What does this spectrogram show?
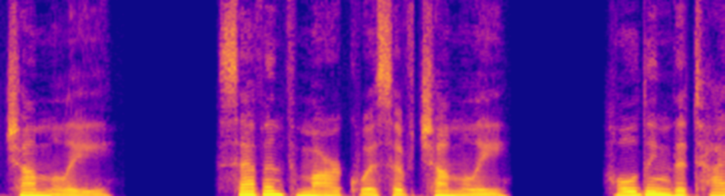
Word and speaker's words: Cholmondeley: Sarah Rose Hanbury, or Sarah Rose Cholmondeley, was the wife of David Cholmondeley, pronounced Cholmondeley, 7th Marquess of Cholmondeley.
